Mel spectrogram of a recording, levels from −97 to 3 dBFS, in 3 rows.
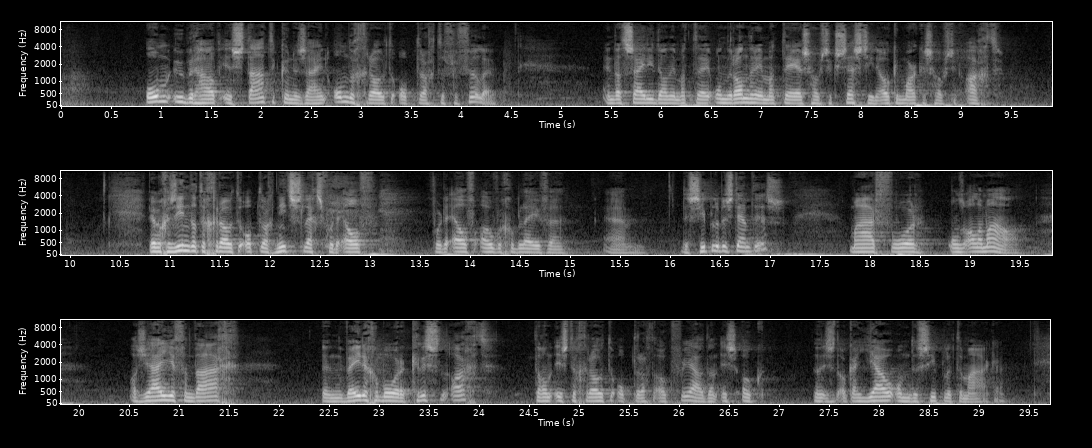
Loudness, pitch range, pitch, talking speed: -24 LUFS, 125-155 Hz, 140 Hz, 170 wpm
